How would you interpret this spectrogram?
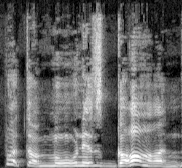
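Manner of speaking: loud, high tearful wail; baby bear in tears; sobbing cry. Acted. Baby bear sobbing over the lost moon, loud and high. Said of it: "sobbed a baby bear".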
